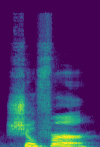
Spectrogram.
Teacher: this CH will use the French sh sound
